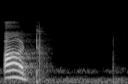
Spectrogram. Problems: none marked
